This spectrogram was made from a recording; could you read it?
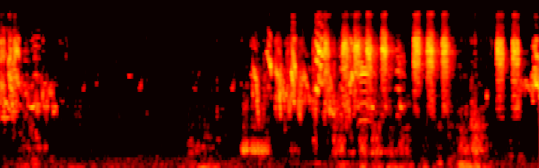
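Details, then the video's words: Budgerigars: near silence for about three seconds, then a burst of busy, scratchy high chirps and squawky notes in rapid pulses, several each second, to the end. "Beautiful Budgies Chirping Sounds"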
